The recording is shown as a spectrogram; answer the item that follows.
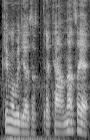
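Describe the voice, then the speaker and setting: A man reading a manga aloud and commenting on it casually, with offhand asides, chuckles and halting restarts. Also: medium pitch, a little mellow, slight background noise. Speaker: manga reader and reviewer.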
